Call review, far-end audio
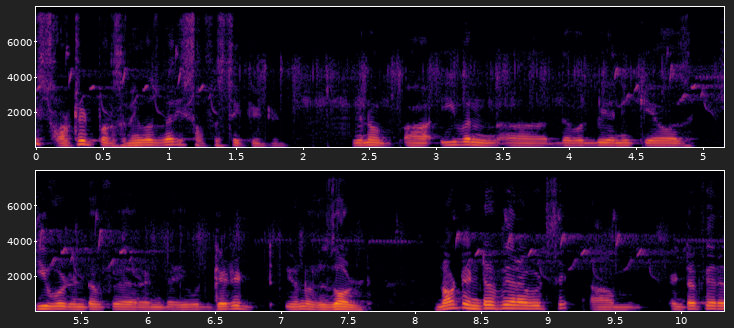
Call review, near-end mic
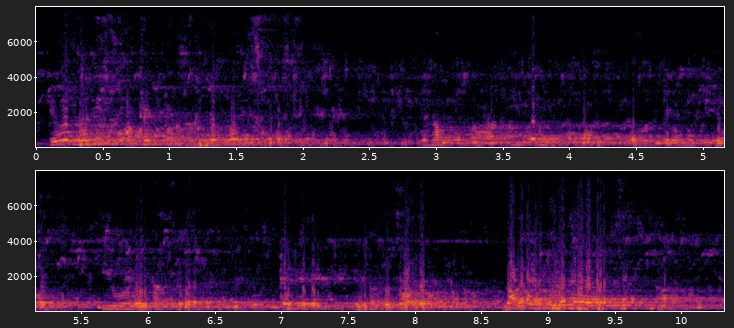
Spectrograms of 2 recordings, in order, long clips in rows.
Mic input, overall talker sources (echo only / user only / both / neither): echo only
